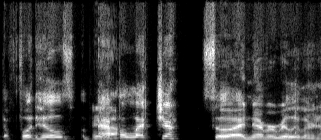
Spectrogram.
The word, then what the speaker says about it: Appalachia: like the foothills of Appalachia. So I never really learned how to say it right. Yeah, here it is now. Thank you, Matt. Yeah, Thank you. Parquet says it's pronounced Appalachia, not Appalachia. Appalachia.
